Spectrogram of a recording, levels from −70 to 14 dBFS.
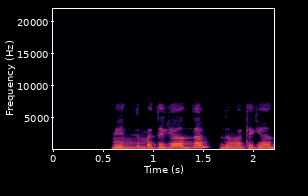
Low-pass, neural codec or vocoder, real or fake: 7.2 kHz; codec, 16 kHz, 16 kbps, FreqCodec, larger model; fake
